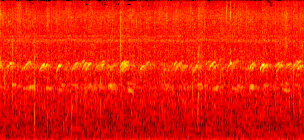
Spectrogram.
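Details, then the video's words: Coqui frogs chorusing through a tropical rain shower on the Big Island of Hawaii: short upward-sliding chirps repeat quickly from several frogs, half-buried under even rain noise and occasional louder drips. "Tropical Rain & Coqui"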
